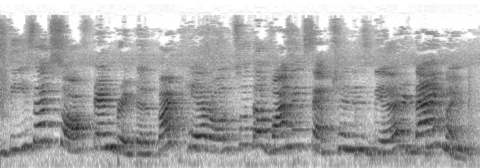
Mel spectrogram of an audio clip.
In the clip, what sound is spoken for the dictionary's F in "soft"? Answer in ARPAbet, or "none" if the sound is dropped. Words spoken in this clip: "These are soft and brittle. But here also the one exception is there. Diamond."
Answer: F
